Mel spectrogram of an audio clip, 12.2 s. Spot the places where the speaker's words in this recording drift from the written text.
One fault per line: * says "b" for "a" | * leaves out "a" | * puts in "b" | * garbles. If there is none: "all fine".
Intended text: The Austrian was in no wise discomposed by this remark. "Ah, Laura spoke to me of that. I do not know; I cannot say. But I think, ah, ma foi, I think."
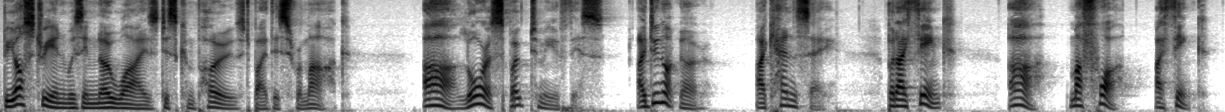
* says "this" for "that"
* says "can" for "cannot"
